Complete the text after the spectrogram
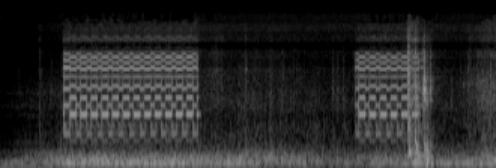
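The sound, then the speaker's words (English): An old Gordon Gekko-style brick cell phone rings with a bright, warbling electronic trill in two bursts, one long and one shorter, loud over a low background hum with no talking. “Well, ultimately, it could mean they go the way of the Gordon Gekko brick phones.”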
